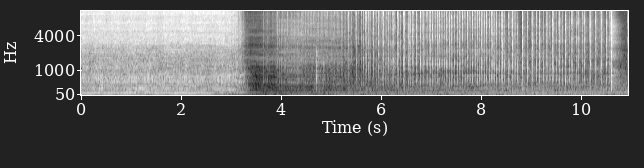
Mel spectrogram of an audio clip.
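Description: A 12-volt car air compressor converted into a vacuum pump runs steadily, pulling a vacuum on a plastic bottle and crushing it. It cuts off suddenly about three seconds in. Afterwards a rapid, fine clicking starts and grows denser.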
